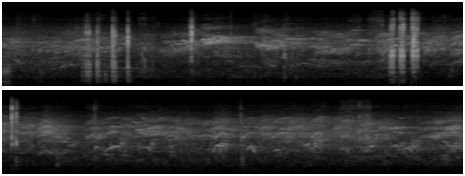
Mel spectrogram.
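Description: Birds chirping and calling steadily, many small calls overlapping. A few sharp clicks cut through: a cluster about a second in and a louder group of three about four seconds in.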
